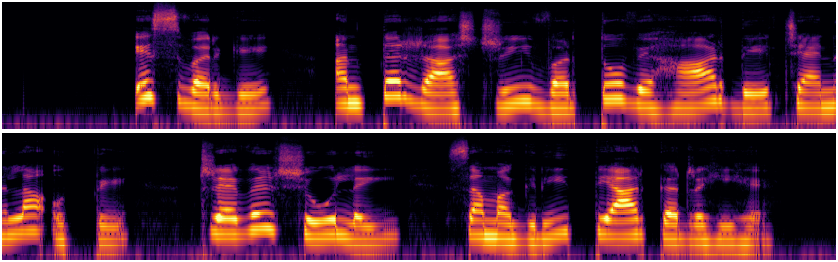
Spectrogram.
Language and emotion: Punjabi, neutral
